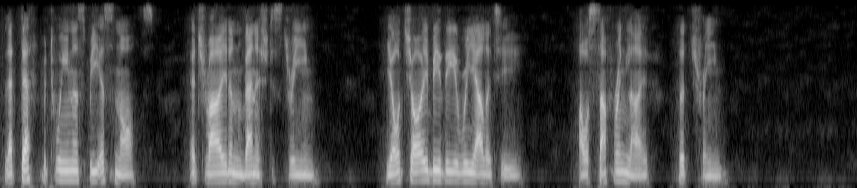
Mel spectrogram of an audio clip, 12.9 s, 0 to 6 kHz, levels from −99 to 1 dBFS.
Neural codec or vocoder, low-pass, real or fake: none; 5.4 kHz; real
